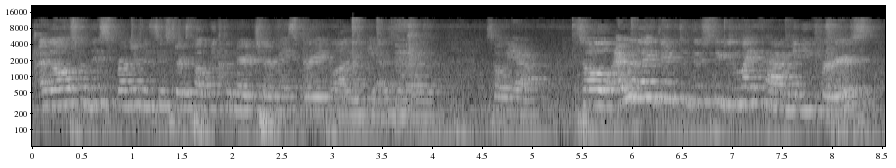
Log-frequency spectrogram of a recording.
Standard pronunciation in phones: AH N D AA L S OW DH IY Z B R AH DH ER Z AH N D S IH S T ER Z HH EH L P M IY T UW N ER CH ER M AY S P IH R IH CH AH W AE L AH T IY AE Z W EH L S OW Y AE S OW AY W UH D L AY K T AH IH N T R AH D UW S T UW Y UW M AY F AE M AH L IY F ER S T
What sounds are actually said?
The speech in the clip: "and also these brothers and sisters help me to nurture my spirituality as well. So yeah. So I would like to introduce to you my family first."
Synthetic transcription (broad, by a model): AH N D AA L S OW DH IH S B R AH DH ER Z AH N S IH S T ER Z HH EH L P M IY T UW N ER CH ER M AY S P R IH AH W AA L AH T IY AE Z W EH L S OW Y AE S OW AY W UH D L AY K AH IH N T AH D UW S T UW Y UW M AY F AE M AH L IY F ER S T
